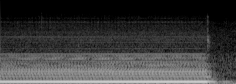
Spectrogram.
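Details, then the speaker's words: New RBG712 Wall Enterprises blade sharpener/grinder, 1/2 hp single-phase 60 Hz ball-bearing motor: steady smooth low hum, no rattle or scrape, cuts off cleanly after two seconds; normal healthy motor running. "Ball bearing 1 phase, 60. 150, half a horsepower. That's what it is. 1/2 horsepower. Man, I like the sound of that."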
